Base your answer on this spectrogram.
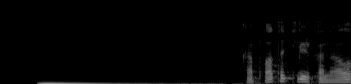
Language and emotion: Russian, neutral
